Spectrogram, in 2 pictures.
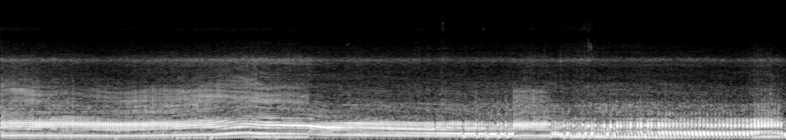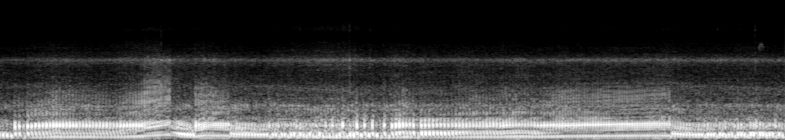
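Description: Tyres crunch over dry leaves and twigs.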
